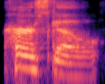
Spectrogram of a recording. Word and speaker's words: Hrsko: enough to work okay actually do you pronounce it if you don't mind sharing Hearst go like to see is silent okay Haruko alright cool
